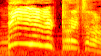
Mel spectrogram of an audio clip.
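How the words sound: It is said in an imitated voice. Someone else is being mimicked.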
